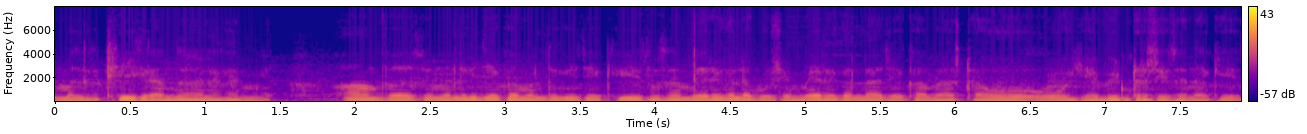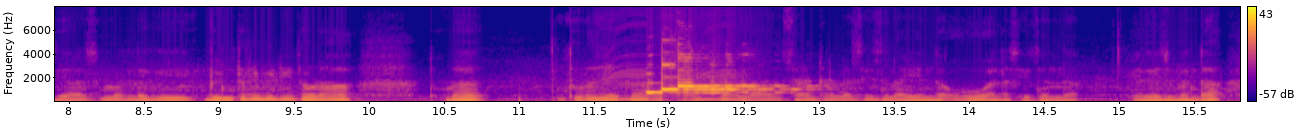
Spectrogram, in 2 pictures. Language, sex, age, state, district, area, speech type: Dogri, male, 30-45, Jammu and Kashmir, Reasi, rural, spontaneous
